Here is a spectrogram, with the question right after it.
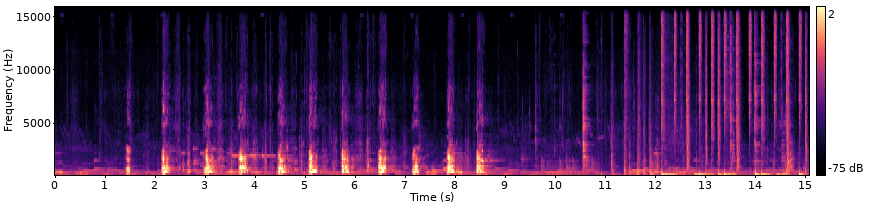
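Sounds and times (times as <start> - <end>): dog barking: 1.4 - 2.4, 3.0 - 8.7
background music with beat: 9.2 - 15.0.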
